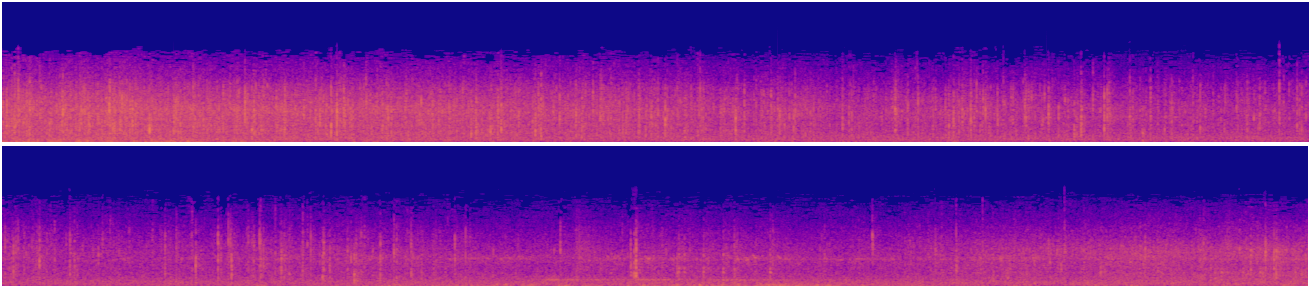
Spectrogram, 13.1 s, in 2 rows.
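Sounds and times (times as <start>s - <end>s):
water droplets pattering on leaves: 0.0s - 13.0s.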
